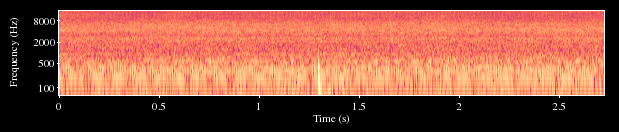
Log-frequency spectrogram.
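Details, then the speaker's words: Roadside dumpster microwave, found completely dead (fuse suspected open), now repaired with the cover off: a steady, even low hum with one small click and no buzzing or arcing, operating flawlessly, though the door has a bad contact; normal operation. "this our lack of tender looks to be a miracle maker because this thing is operating flawlessly now"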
